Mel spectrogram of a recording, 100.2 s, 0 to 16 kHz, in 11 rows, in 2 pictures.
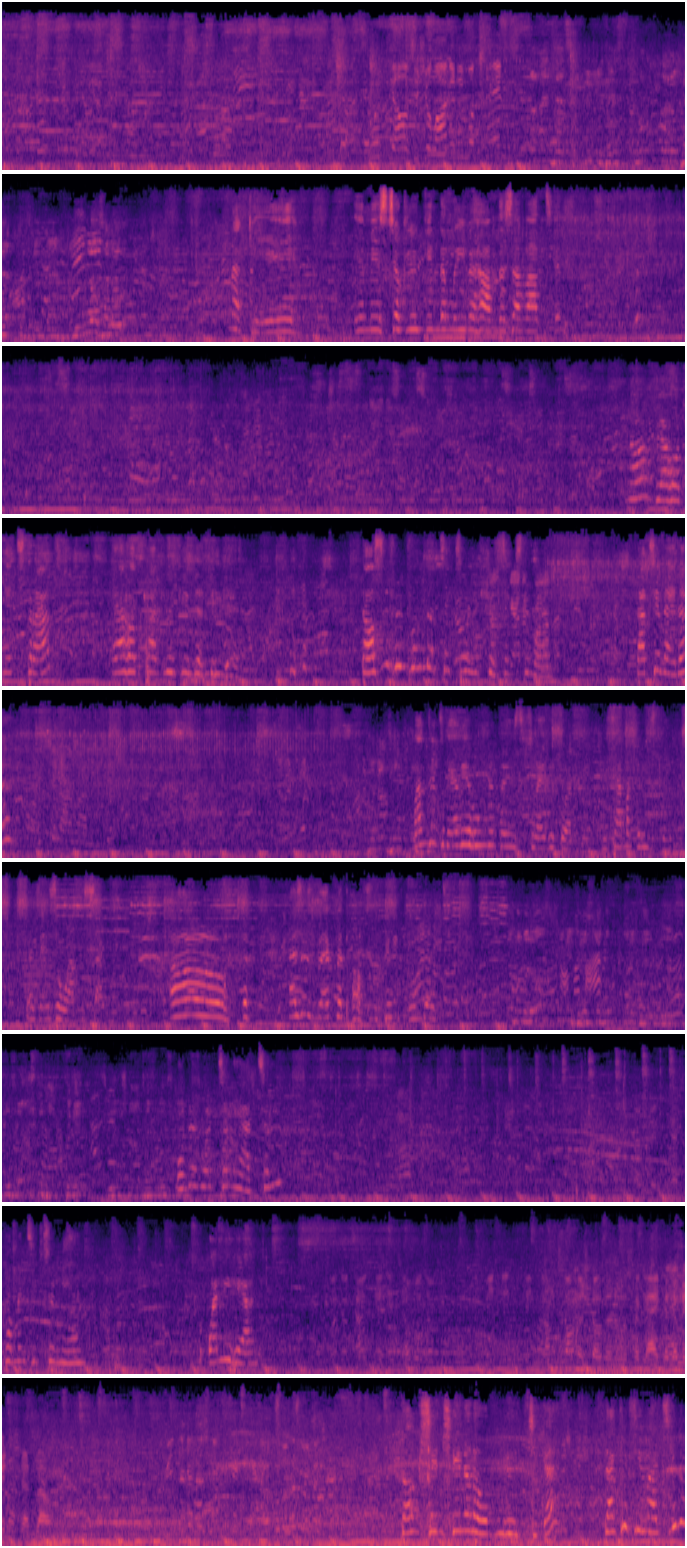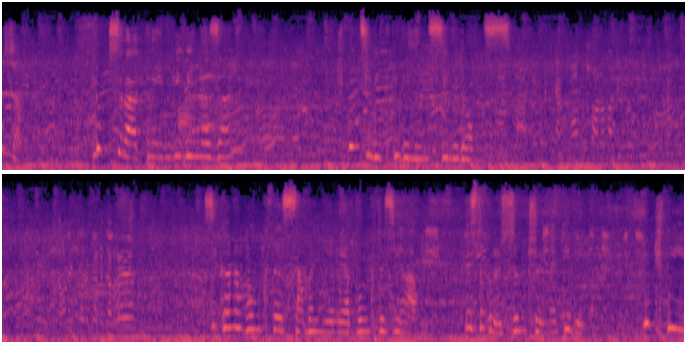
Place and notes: wien-stadlau, wheel of fortune
wheel of fortune at the stadlauer kirtag annual fair 2010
